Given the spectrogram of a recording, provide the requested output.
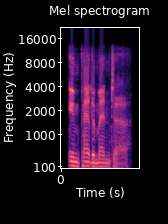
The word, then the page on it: impedimenta: British English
